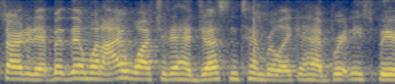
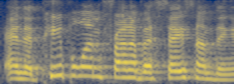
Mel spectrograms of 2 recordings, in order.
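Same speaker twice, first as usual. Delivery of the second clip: usual speaking voice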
